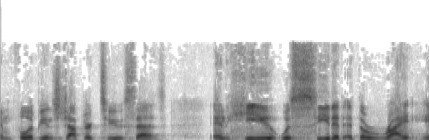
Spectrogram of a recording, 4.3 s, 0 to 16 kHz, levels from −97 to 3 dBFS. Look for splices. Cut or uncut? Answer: uncut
